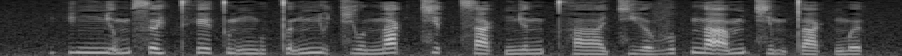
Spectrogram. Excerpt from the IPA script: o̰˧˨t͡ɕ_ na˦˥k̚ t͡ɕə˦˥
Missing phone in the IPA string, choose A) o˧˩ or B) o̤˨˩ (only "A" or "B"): B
